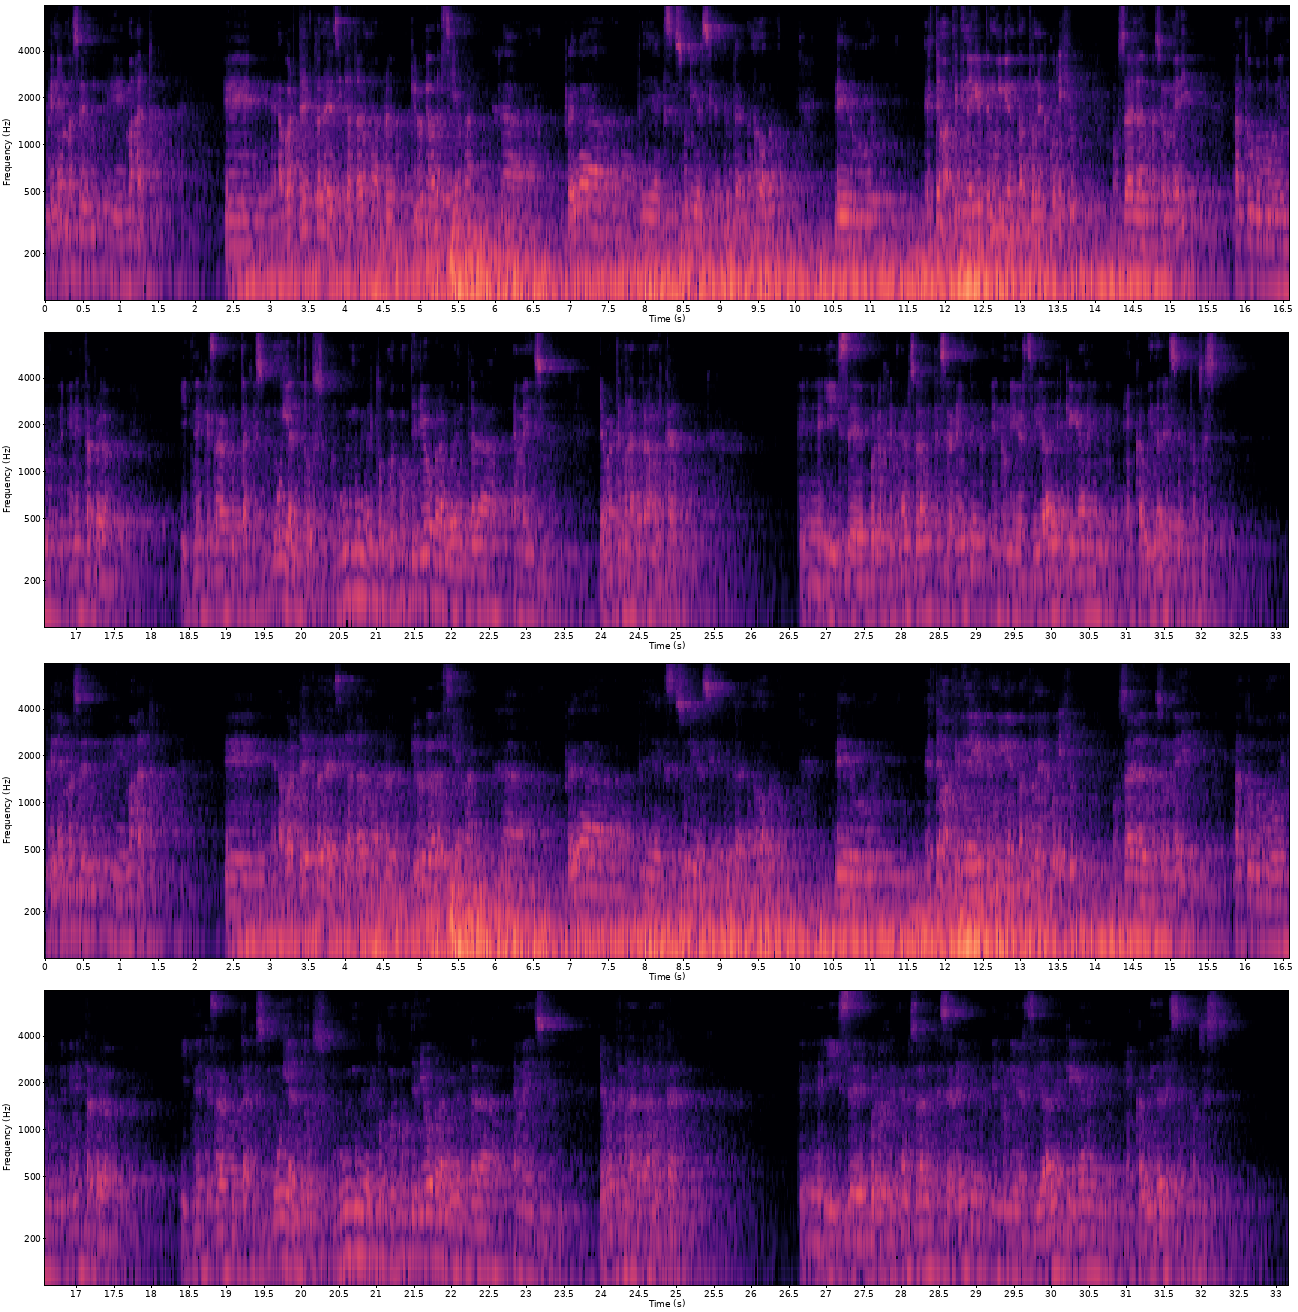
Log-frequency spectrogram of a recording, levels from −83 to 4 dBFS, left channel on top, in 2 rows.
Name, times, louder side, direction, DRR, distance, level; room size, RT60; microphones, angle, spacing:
voice 1, 0.0-1.3 2.4-6.6 6.9-9.8 10.0-10.2 10.5-11.1 11.7-13.7 14.0-15.2 15.8-17.4 18.4-23.3 24.0-25.0 26.6-32.2, left 1 dB, 55° left, -3 dB, 2.3 m, -37 dB
Thunder, 2.5-15.1, equal, 15° right, 0.6 m, -27 dB
28.0 x 10.0 x 3.1 m, 2.5 s
head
